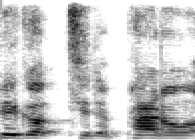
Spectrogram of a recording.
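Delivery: ordinary talk, nothing marked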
